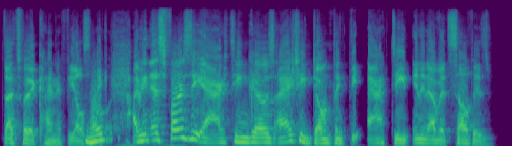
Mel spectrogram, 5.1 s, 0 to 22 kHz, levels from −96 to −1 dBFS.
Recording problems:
distortion; slight; 10 dB below the speech
uneven, jittery; strongly; from 0.5 to 4.5 s

